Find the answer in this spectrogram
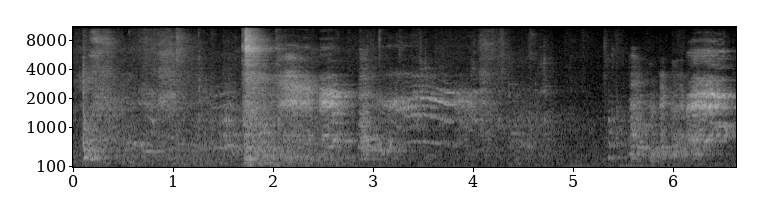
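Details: Cockatoos in family life, giving harsh, raspy broadband calls: a sudden loud screech early on, then scratchy chattering notes with faint harmonic bands, fading before a final rising burst of noisy calls.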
